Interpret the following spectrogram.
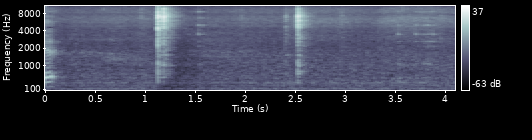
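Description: A table knife clinking against a ceramic plate twice while a sandwich is being made: a sharp clink about a second in and a lighter one about two and a half seconds in.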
